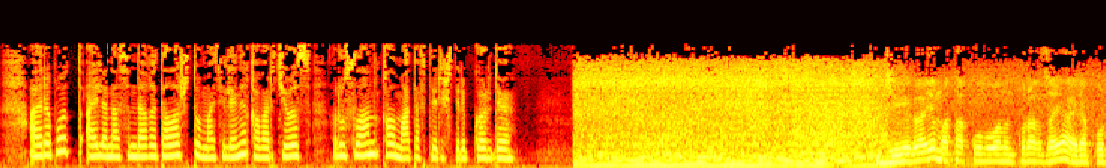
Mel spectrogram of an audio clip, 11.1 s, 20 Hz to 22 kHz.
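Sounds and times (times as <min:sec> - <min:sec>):
speech: 0:00.3 - 0:05.2, 0:08.9 - 0:11.0
airplane landing at an airport bordering homes, engine roaring: 0:05.7 - 0:11.0.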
